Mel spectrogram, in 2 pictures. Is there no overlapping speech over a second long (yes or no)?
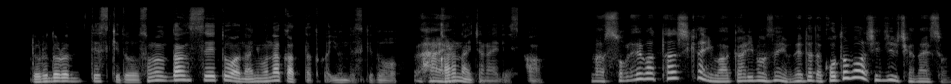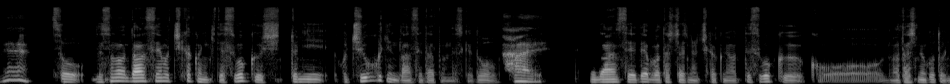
yes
